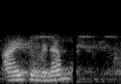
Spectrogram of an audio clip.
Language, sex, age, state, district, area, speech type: Kannada, female, 18-30, Karnataka, Mysore, urban, conversation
